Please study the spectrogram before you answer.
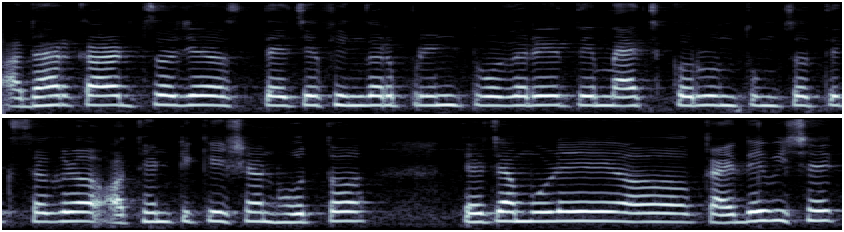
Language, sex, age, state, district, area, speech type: Marathi, female, 60+, Maharashtra, Pune, urban, spontaneous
